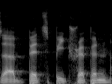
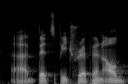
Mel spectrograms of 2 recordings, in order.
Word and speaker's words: BitsBeTrippin: His name's BitsBeTrippin on Twitter, as it's spelled or said, B-I-T-S-B Trippin, BitsBeTrippin.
